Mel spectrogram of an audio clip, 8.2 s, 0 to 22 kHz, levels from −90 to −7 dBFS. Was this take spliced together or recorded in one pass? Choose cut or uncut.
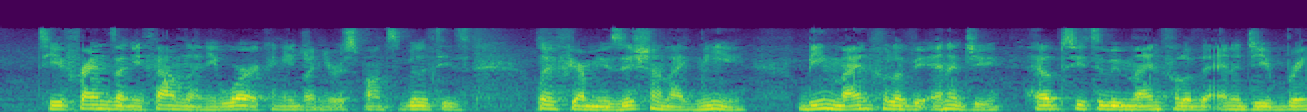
cut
